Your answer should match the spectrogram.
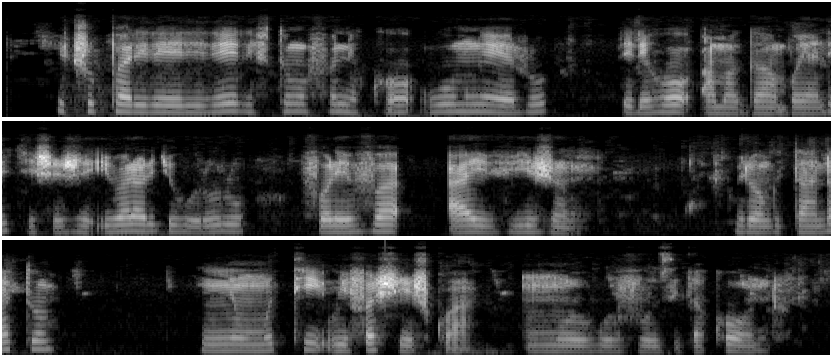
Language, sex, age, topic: Kinyarwanda, female, 25-35, health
